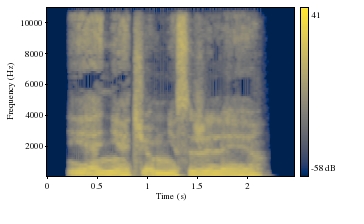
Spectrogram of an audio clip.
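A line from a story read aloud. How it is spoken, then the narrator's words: Hoarse. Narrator (Russian): хрипит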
